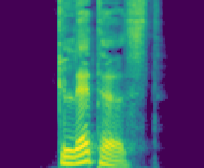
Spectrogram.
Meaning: inflection of glätten: 1. second-person singular present 2. second-person singular subjunctive I
- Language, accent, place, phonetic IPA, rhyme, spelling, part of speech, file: German, Germany, Berlin, [ˈɡlɛtəst], -ɛtəst, glättest, verb, De-glättest.ogg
